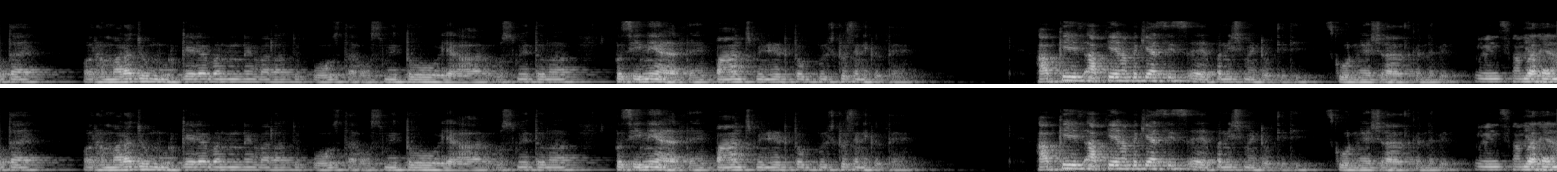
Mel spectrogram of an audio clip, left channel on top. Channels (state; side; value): identical; both; correlation 1.00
